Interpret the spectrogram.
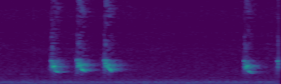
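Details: Sumatran leafbird just after its bath: a quick group of three ringing chirps, a pause, then two more of the same sharp, bright notes against near silence.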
